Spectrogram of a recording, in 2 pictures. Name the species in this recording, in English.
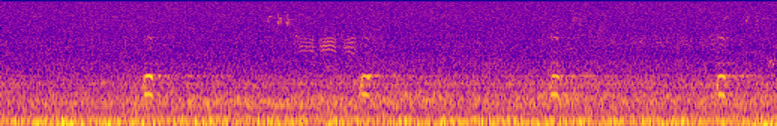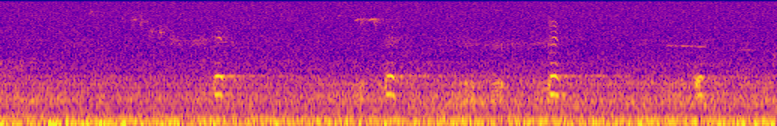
Canada Goose, Black-capped Chickadee, Red-bellied Woodpecker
